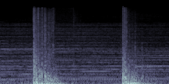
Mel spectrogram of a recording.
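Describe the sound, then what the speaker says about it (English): Two heavy, booming bangs land about a second apart, each a deep thud that rings briefly and fades, coming from a door in the Slay the Princess video game. "Maybe the banging and wailing will stop if you just don't pay attention to it"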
